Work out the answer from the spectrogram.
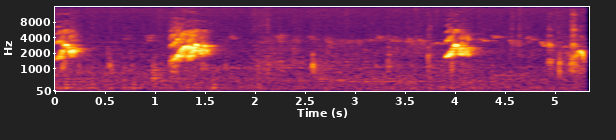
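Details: Pet male cockatiel, kept with five others, giving bright, slightly harsh chirps spaced a few seconds apart.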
